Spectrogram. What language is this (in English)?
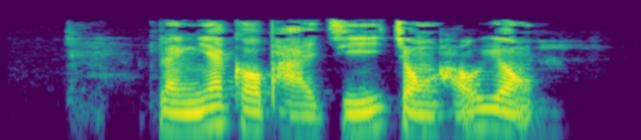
Cantonese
